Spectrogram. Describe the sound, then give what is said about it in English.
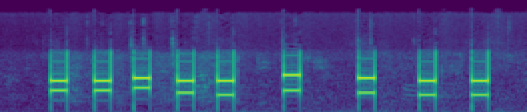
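Nine crisp touch-tone beeps from a phone keypad as an ID number is punched in, each short and evenly loud, dialed at a steady, slightly uneven pace over a low background hum, with no one talking. “Please don't punch it in on the phone.”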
